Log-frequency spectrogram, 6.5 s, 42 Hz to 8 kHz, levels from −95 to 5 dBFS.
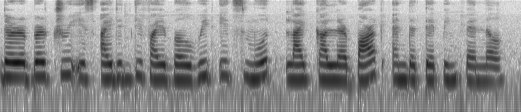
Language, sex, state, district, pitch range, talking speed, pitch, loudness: English, female, Nagaland, Kohima, 190-215 Hz, 140 wpm, 195 Hz, -17 LUFS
